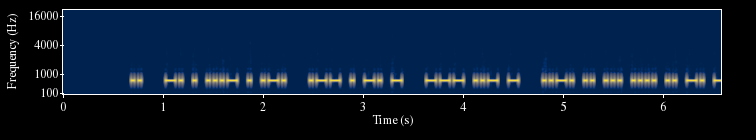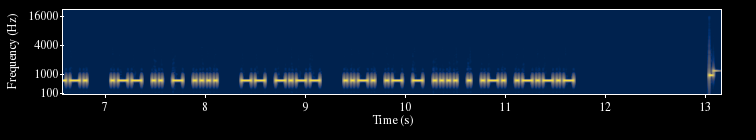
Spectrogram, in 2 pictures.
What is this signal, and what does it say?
Morse code, heard as a keyed tone, about 34 wpm, 700 Hz. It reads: I NEVER WENT OUT FISHING WITH MY FATHER.
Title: Sentences from Top 1000 Words - Review Part 5 - 35wpm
